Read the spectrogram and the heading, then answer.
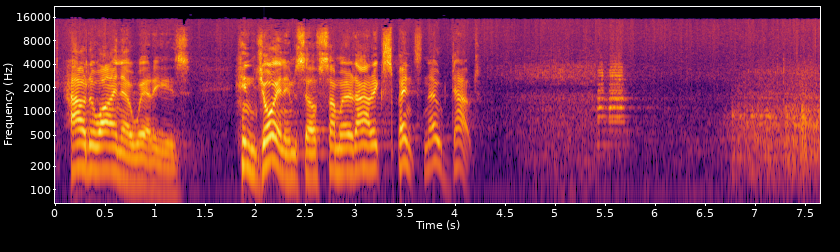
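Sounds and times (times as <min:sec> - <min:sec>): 
speech: 0:00.2 - 0:04.3
small scooter horn tooting: 0:05.4 - 0:05.9.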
